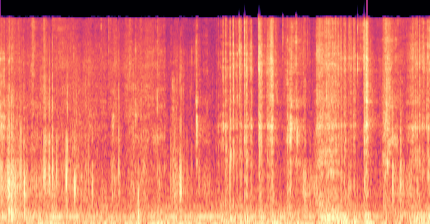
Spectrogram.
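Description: A solid rectangular bar of dried green soap is held in the hand and carved with a metal utility-knife blade, shaving it into crunchy flakes. Dense, dry crackling and scraping crunches run continuously, with bright sharp snaps rising above a steady low rumble.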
